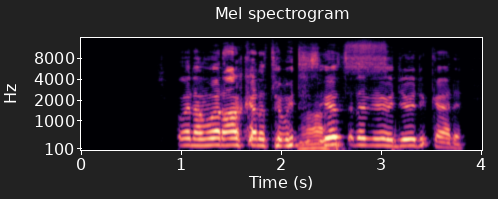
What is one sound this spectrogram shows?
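Two young men laugh over an online call.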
